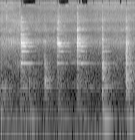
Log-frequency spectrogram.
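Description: Onions frying in oil in a pan for a Telugu drumstick tamarind stew (munakkaya pulusu), heard as five sharp sizzling bursts roughly half a second apart, each hiss flaring and fading as pieces are tossed or stirred, fairly close with no talk.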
